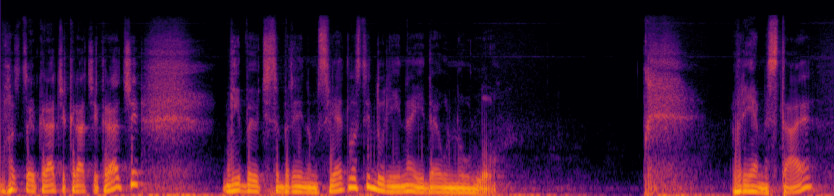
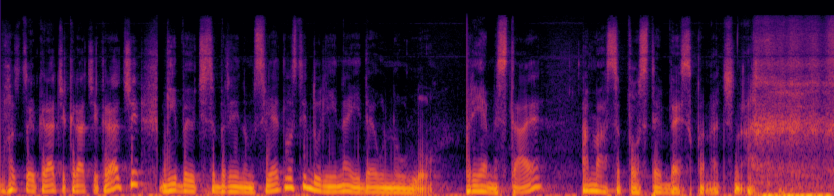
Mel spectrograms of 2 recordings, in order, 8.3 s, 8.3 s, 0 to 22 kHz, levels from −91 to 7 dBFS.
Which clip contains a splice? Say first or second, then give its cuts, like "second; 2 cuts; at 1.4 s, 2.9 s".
second; 2 cuts; at 1.5 s, 4.5 s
